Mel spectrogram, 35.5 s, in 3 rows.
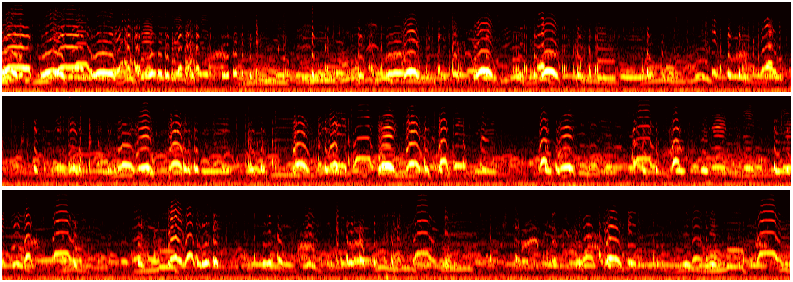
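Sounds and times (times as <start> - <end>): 
tundra swan flock hooting: 0.0 - 35.4.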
